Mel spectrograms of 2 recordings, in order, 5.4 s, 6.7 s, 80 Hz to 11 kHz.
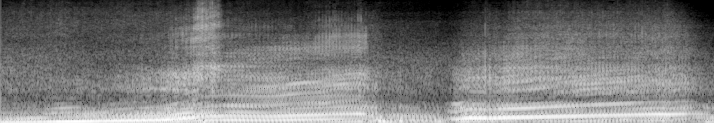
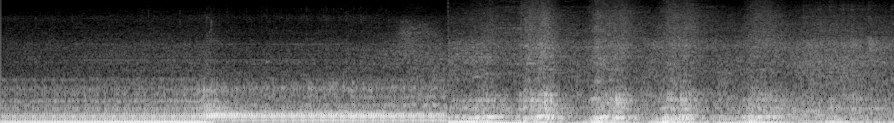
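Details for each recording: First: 2008 BMW E92 M3 V8 with old rusted exhaust, muffler cut off and replaced by stick-welded parts-store pipe, driving through two gear pulls: raw very loud bark with a brief dip between shifts; straight-piped, obnoxiously loud. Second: 2008 BMW E92 M3 V8, first start after installing a new Turner valved stainless exhaust, short run pending a new coolant line: deep crisp blips climbing and dropping cleanly through repeated revs, no misfire or knock; healthy.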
